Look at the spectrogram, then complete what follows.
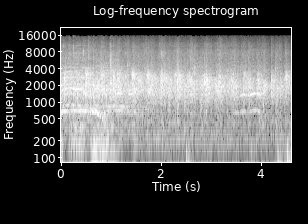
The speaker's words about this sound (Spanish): Recibimos con un fuerte aplauso a Alfredo Álvarez.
